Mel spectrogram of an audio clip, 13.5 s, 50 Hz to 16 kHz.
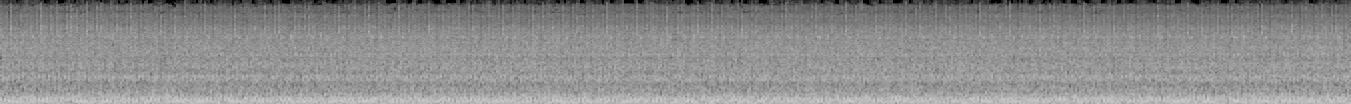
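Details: Mack tank truck diesel, believed 1995, 122,000 on the odometer, after tightening the injector lines: loud, rough idle with one cylinder missing. Owner suspects a loose delivery valve; bad exhaust and fuel leaks also present.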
